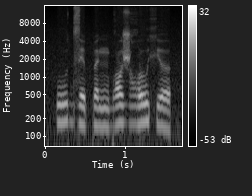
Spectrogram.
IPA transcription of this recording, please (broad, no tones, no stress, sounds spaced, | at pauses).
u d z e p ɛ ŋ ɡ ɔ ʒ ʁ u xʲ ə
